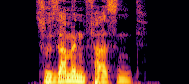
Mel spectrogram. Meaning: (verb) present participle of zusammenfassen; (adjective) summarizing
- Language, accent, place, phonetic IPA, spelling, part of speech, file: German, Germany, Berlin, [t͡suˈzamənˌfasn̩t], zusammenfassend, verb, De-zusammenfassend.ogg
